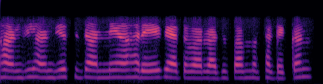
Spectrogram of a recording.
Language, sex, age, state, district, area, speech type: Punjabi, female, 18-30, Punjab, Shaheed Bhagat Singh Nagar, rural, conversation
